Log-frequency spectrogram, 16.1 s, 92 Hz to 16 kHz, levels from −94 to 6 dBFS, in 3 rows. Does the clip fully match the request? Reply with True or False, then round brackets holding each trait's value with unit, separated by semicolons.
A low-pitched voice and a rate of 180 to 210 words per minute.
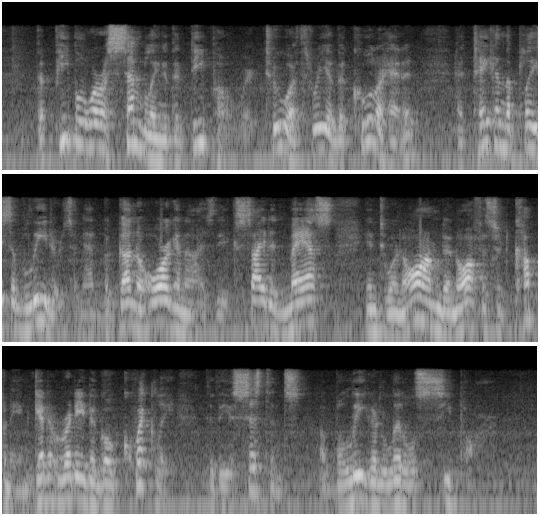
True (130 Hz; 185 wpm)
